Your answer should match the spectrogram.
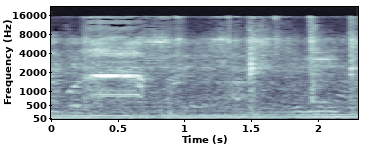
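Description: A large knife chopping through fish on a wooden block, with a couple of sharp knocks in the second half, over a steady low mechanical hum. A short high-pitched call sounds about half a second in.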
